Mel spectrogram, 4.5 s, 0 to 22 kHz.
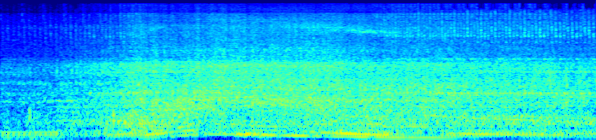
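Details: Golf GTI revving up after clearing about 26 fault codes from a dead battery: holds a steady, even note with no idle hunting; owner assumes an electrical fault, maybe the mass airflow sensor; smooth revving.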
